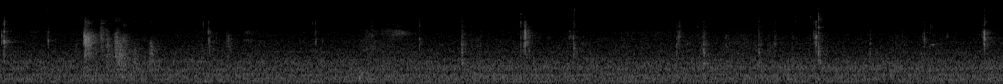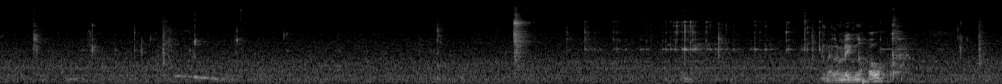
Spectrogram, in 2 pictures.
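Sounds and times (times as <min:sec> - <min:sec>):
person chewing food: 0:02.0 - 0:13.1, 0:19.4 - 0:20.0.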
